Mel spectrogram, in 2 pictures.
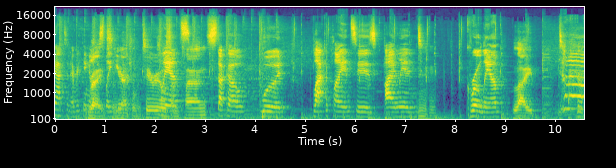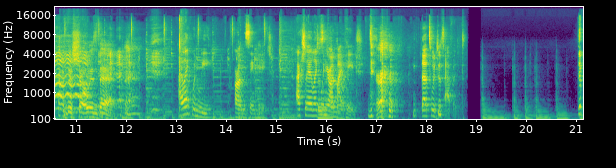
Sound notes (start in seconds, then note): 16.8 both laughing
